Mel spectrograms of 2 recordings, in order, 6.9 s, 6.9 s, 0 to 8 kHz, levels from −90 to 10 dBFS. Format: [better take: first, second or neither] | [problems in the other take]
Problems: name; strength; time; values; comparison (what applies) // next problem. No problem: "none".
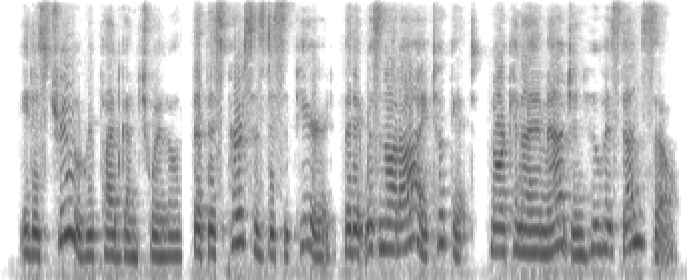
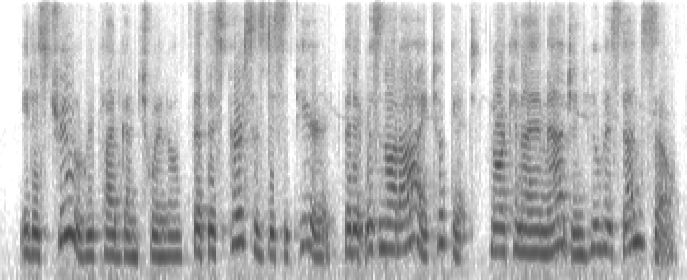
first | noise reduction (neural separator model SepFormer DNS4)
